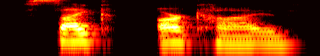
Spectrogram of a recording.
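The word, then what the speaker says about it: PsyArXiv: the other three and you pronounce them as bio archive psych archive social archive as you can see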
